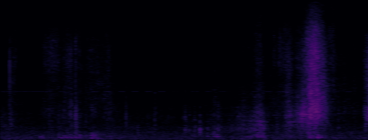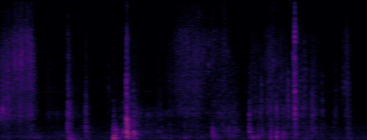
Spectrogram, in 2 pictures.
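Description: Plastic protective sleeve rustling and a cardboard LP jacket and paper inner sleeve sliding as a vinyl album is handled and unsleeved, in short scattered rustles, with a couple of light knocks near the middle, the second the loudest.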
